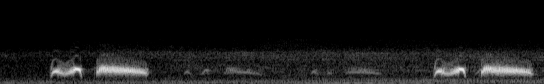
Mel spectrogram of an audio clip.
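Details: Spotted dove used as a decoy, cooing in the local 'giọng thổ' voice to lure others: two phrases, each a quavering double note then a sustained mellow hoot, with soft faint notes between.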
